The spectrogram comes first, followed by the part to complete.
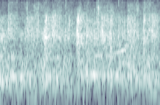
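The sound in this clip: An audience applauds with dense, steady clapping at moderate volume, with a few sharper hand claps standing out from the wash.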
